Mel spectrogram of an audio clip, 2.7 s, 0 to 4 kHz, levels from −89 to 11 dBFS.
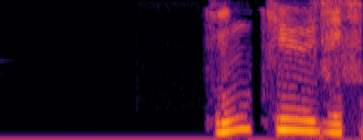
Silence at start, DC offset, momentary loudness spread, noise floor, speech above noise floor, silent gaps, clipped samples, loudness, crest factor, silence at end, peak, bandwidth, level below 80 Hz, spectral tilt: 1.6 s; 0.7%; 4 LU; -84 dBFS; 70 dB; none; under 0.1%; -16 LUFS; 18 dB; 0 s; 0 dBFS; 4 kHz; -50 dBFS; -11 dB/octave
